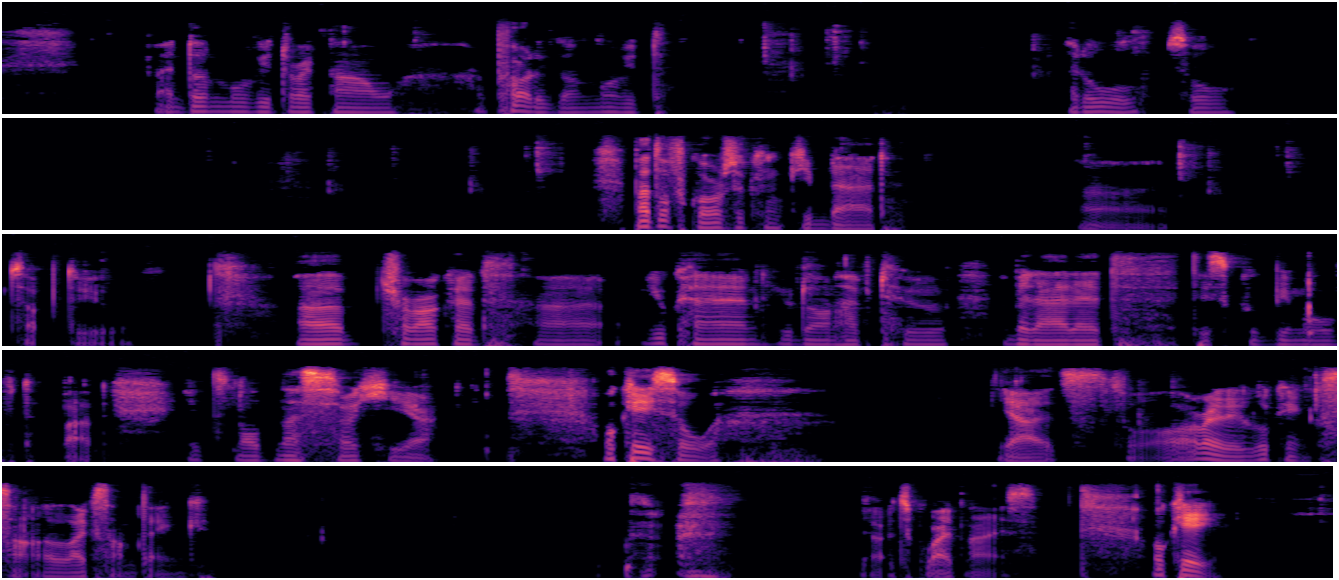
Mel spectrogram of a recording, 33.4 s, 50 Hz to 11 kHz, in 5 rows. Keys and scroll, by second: 21.5 p.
